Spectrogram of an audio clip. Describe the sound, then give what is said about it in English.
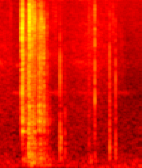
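A door opens by its doorknob, starting with a short rattling burst from the handle and latch and followed by a few light clicks and taps. “She reached back for the doorknob and led me inside.”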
